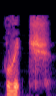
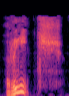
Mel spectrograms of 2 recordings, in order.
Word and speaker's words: rich: "Our English adverbs do not terminate in mong, and we pronounce the ch as if there were a t before it. We say rich." "Reach," remarked the foreign gentleman.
